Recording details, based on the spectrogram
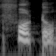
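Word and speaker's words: photo: आप फोटो लेते हो तो फो पीएच का यूज़ हुआ है फोटो भी पीएच का यूज़ या हुआ है इसलिए हम इसको बोलेंगे फन और इसको बोलेंगे फोटो समझ में आया कहां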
